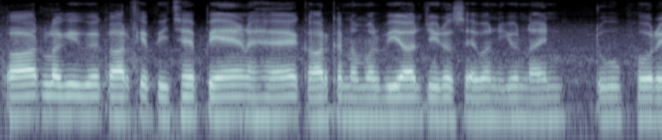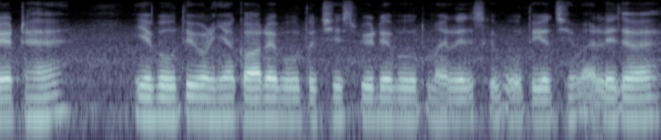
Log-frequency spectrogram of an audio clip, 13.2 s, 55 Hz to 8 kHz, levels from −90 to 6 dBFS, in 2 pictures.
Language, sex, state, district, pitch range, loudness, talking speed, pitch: Hindi, male, Bihar, Jamui, 120-130 Hz, -17 LUFS, 185 wpm, 125 Hz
